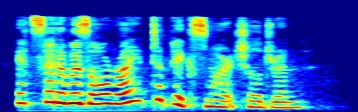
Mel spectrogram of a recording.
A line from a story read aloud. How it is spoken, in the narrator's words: said happily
